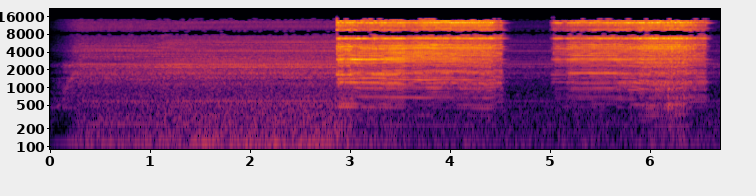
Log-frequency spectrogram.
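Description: Oregon bench chain grinder's motor switched on and running up to speed, then its grinding wheel is driven hard into a saw chain's cutter tooth twice, each pass a loud grinding rasp of about a second and a half. The tooth is being fed in too fast, the impatient way that overheats it.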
